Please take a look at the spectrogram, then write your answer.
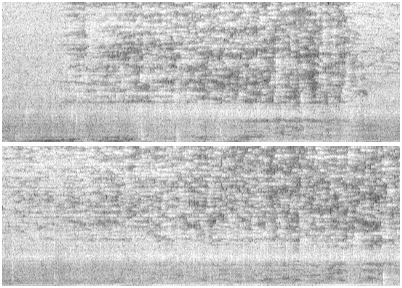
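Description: Small pieces of fish head frying in hot oil in a wok, a loud, dense, steady crackling sizzle that fills the whole stretch with faint bubbling underneath.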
